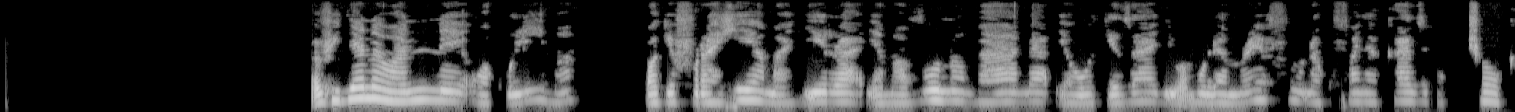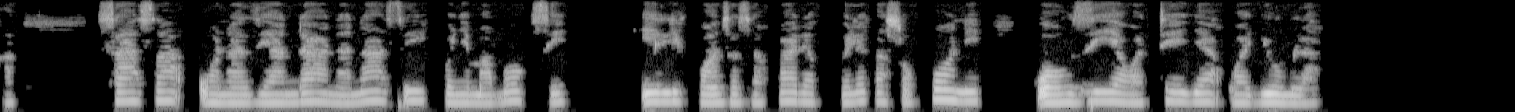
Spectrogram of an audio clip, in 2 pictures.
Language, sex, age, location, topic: Swahili, female, 36-49, Dar es Salaam, agriculture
